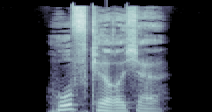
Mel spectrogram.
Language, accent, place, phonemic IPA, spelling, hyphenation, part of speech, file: German, Germany, Berlin, /ˈhoːfˌkɪʁçə/, Hofkirche, Hof‧kir‧che, noun, De-Hofkirche.ogg
- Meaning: court chapel, chapel of a palace (church building at the residence of a ruler)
